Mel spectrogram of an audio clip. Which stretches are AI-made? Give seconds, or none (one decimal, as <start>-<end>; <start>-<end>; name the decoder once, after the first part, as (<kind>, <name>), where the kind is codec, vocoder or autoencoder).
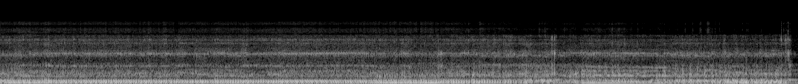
0.0-0.5 (codec, SNAC); 1.8-2.8; 4.4-6.7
